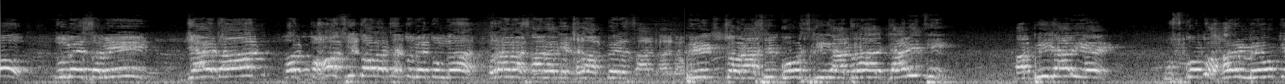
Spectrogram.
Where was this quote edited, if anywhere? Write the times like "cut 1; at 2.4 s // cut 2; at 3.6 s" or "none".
cut 1; at 6.8 s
